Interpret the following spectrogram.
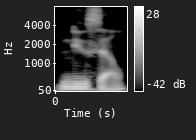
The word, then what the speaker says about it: nacelle: That is pronounced new cell.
